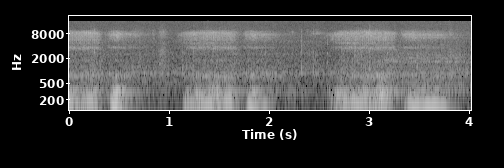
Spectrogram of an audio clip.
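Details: Mimmi's Beagle puppies, 150701: low, grunting snore-like breaths in rhythmic pairs, each burst rough and throaty with a faint airy hiss, separated by brief pauses.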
